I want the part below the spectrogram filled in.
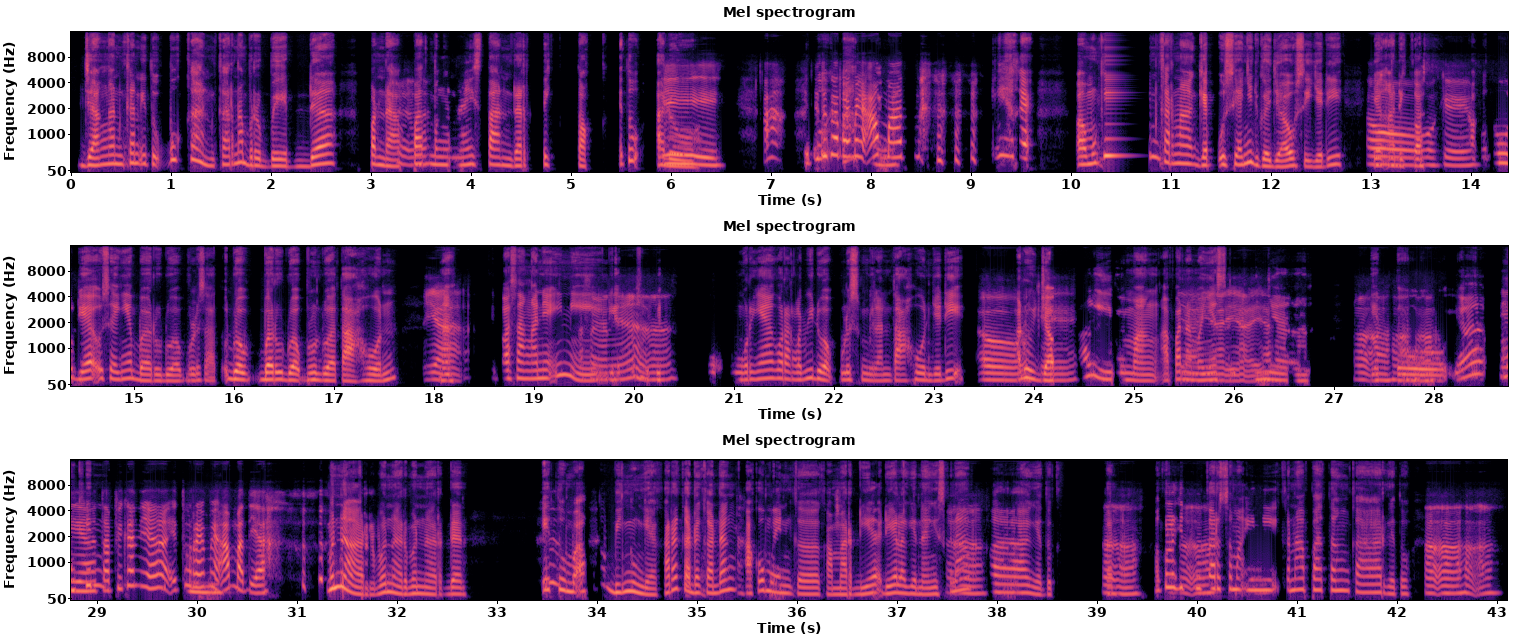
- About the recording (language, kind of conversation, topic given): Indonesian, unstructured, Apa yang biasanya membuat hubungan asmara menjadi rumit?
- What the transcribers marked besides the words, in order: distorted speech; laugh; other background noise; laugh; tapping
